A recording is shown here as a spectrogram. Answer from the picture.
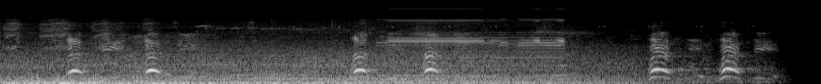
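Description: An old Volkswagen Kombi van engine is started, cranking and rumbling at low pitch throughout, with several short, higher whining chirps popping out in pairs over the steady chugging before it cuts off.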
